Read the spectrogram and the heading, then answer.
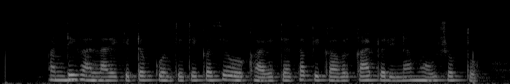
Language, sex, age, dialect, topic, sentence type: Marathi, female, 25-30, Northern Konkan, agriculture, question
